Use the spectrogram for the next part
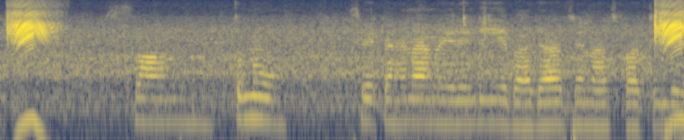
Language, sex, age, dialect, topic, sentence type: Hindi, female, 25-30, Kanauji Braj Bhasha, agriculture, statement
